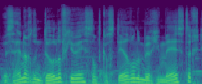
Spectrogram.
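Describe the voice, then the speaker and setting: A man's voice: fairly high pitch, expressive, fairly quick, mellow, close to an everyday voice. Man acting a surly teenage boy, music behind. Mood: dismissive. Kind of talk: radio drama acting.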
